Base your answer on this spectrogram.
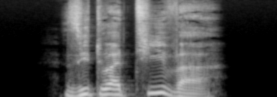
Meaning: inflection of situativ: 1. strong/mixed nominative masculine singular 2. strong genitive/dative feminine singular 3. strong genitive plural
- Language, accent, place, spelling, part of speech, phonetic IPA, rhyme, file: German, Germany, Berlin, situativer, adjective, [zituaˈtiːvɐ], -iːvɐ, De-situativer.ogg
